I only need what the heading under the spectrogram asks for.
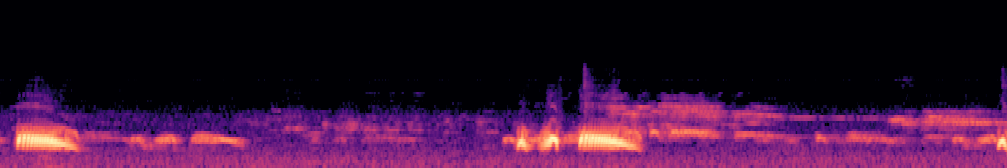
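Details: Spotted dove decoy cooing to attract wild birds in thunder-voice style: a loud falling coo with soft trailing notes, a pause, then two quick coos and another strong falling coo before wavering higher tones.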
